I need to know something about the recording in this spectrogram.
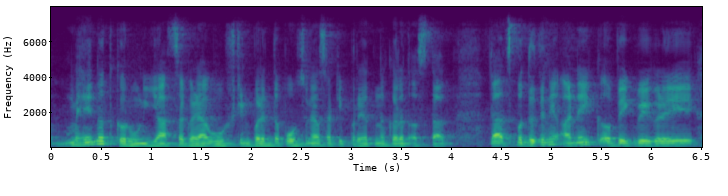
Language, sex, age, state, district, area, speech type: Marathi, male, 18-30, Maharashtra, Pune, urban, spontaneous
